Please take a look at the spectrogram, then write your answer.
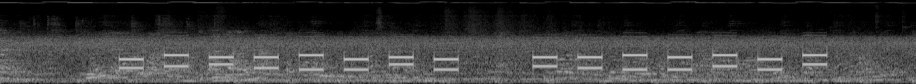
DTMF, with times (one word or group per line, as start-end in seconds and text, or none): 1.2-4.6 49053101
5.3-8.3 853291#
